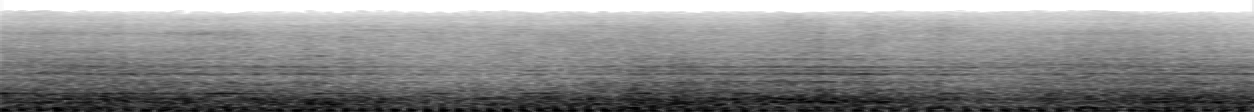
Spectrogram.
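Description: Electric commuter train passing close by at speed: a loud, steady run of wheels rumbling over the rails.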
